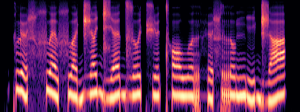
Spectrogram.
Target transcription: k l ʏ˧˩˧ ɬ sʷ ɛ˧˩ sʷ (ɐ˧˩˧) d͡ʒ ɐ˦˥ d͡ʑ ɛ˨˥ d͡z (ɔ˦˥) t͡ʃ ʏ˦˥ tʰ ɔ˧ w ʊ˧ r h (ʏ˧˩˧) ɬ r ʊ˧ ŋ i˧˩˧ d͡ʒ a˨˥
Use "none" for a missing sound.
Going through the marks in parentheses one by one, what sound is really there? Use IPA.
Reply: ɐ˧˩, ʊ˦˥, ʏ˧˩˧

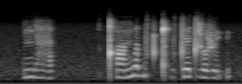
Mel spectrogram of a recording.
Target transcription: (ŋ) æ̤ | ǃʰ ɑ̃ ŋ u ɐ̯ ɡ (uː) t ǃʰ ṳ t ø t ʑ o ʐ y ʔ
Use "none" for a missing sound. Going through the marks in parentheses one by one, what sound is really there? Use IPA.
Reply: ɲ, u

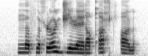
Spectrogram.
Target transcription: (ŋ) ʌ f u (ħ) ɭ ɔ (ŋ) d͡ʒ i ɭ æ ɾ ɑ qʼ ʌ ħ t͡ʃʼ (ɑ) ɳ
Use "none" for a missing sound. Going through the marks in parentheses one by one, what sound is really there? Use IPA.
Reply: ŋ, ħ, ɳ, ɑ

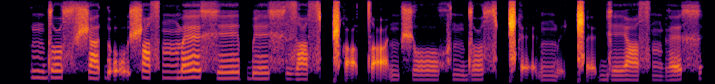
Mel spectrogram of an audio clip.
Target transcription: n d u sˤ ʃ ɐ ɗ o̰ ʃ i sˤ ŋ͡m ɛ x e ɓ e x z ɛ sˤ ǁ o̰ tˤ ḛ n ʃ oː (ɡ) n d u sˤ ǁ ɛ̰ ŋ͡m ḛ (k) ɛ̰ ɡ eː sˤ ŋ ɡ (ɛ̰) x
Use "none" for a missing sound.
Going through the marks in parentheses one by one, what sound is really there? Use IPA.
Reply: x, ǁ, ɛ

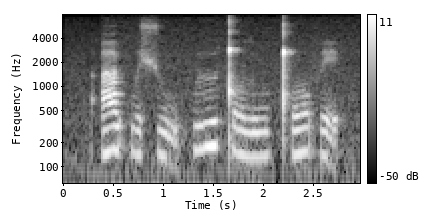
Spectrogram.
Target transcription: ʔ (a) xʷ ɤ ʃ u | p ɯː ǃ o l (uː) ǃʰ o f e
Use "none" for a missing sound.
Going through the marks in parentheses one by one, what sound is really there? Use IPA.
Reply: a, uː

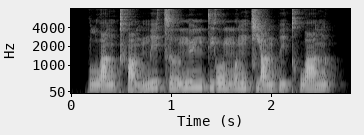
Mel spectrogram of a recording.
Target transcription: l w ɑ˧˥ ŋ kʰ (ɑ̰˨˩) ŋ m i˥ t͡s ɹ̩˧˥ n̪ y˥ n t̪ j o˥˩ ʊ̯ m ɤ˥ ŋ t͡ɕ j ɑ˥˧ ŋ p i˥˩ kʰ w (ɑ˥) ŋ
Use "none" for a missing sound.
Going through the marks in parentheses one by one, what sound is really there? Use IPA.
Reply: ɑ̰˨˩, ɑ˥

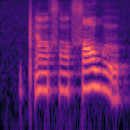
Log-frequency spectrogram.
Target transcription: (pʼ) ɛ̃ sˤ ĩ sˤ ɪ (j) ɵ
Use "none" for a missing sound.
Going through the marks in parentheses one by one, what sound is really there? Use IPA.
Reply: pʼ, w

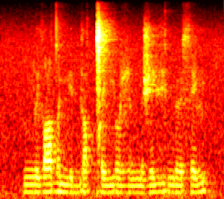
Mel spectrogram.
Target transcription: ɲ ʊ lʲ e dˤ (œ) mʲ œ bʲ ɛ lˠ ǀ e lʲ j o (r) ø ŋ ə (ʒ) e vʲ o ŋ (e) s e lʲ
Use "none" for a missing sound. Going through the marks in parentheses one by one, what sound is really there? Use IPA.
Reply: ø, ɮ, ʒ, ø

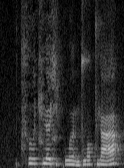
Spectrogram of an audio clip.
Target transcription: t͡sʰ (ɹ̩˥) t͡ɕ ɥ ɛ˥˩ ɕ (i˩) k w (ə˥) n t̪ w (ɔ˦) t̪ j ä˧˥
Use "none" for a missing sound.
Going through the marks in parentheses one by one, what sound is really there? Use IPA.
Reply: ɹ̩˥, i˩, ə̰˨˩, ɔ˦

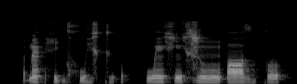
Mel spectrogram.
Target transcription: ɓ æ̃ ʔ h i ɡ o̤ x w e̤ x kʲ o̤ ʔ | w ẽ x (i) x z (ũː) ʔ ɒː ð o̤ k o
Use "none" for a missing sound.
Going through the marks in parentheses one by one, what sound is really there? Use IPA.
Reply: ĩ, ũː

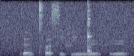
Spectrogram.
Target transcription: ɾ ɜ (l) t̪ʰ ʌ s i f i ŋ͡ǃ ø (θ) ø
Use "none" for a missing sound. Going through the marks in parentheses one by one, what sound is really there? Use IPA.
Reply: l, f

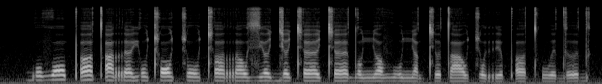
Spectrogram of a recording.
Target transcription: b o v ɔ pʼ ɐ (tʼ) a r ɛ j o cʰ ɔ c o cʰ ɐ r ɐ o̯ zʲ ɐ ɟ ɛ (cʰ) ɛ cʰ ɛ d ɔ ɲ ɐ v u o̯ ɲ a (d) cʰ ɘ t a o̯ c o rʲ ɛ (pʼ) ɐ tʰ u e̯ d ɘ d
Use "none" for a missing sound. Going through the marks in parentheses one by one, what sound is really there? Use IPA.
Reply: tʼ, cʰ, d, pʼ

